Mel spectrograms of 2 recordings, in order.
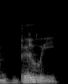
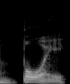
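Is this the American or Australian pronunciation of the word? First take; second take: American; Australian. First: It is said with the American pronunciation. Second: It is said with the Australian pronunciation. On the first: This is how the listeners' country says it. "you would call it a buoy" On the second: This is how the speaker's country says it. "but we call it a buoy, which is stupid"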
